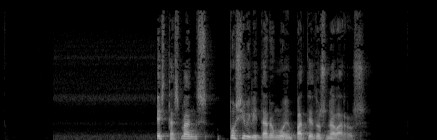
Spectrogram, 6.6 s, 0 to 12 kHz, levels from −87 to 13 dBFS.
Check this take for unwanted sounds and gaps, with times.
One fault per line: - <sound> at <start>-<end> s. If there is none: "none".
none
